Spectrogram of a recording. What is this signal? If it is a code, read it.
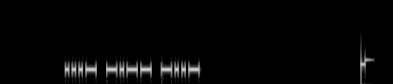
Morse code, heard as a keyed tone, about 36 wpm, 700 Hz. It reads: VYX
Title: USA Call Sign Postfixes - 3 Letters 35wpm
